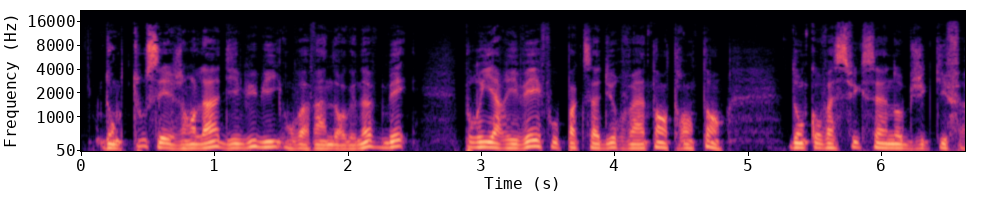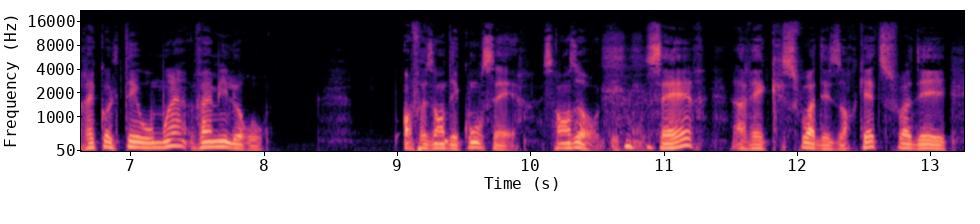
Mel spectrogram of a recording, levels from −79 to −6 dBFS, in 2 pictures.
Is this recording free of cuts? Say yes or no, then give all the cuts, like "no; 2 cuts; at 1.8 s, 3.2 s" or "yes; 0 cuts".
no; 5 cuts; at 1.7 s, 6.6 s, 10.1 s, 10.5 s, 11.9 s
